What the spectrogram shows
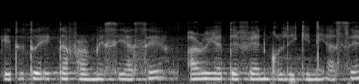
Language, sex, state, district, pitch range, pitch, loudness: Nagamese, female, Nagaland, Dimapur, 240-260 Hz, 250 Hz, -16 LUFS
